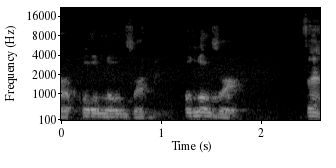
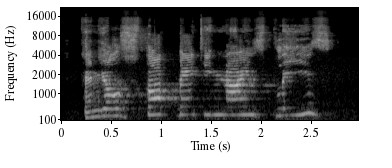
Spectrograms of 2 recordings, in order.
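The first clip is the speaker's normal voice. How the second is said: shrill, very high-pitched, very loud call; 8 dB louder than usual. Teaching example of asking learners to stop making noise, very high pitch. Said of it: "I have used a terribly high pitch. I've elevated the volume a little".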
